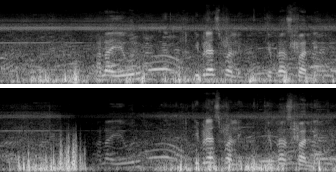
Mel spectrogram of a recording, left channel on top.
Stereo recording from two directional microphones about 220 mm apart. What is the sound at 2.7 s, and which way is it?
Speech, centre (ahead or behind).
